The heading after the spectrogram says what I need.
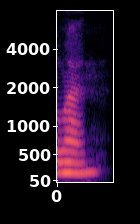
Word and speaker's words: LAN: mainframes of different makes the lan pronounced like land without the d may be connected to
